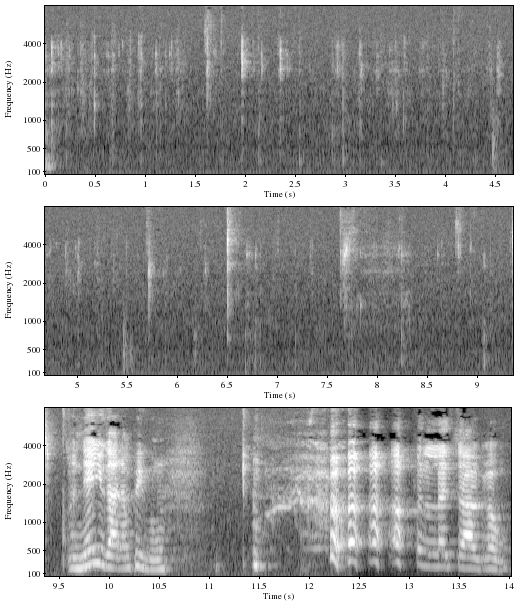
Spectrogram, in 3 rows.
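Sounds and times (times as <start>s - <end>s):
chewing with wet mouth clicks: 0.0s - 9.6s.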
